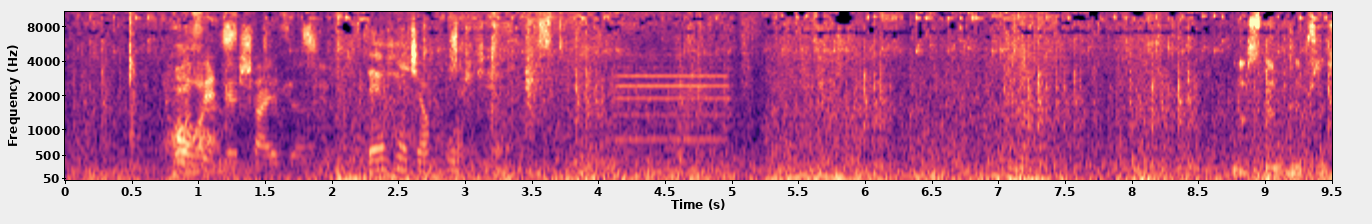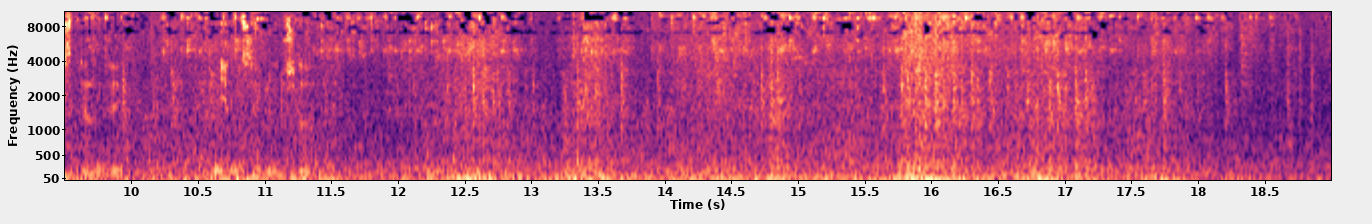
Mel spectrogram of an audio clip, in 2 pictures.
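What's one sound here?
A bus engine rumbles steadily while driving over a road.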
